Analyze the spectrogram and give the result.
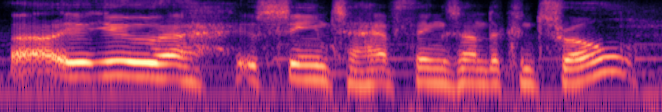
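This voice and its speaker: A man's voice: high voice, lively intonation, moderate pace, creaky, faint music behind. A man playing a pompous, prickly beekeeper in an audio drama, pedantic and condescending. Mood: huffy. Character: pompous, prickly male beekeeping club member. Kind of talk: naturalistic audio drama acting.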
